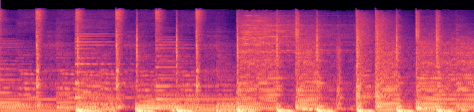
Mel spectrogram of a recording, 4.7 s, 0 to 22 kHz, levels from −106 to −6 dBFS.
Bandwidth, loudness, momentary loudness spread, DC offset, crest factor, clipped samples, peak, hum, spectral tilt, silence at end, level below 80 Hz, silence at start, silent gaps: 16 kHz; -17 LUFS; 5 LU; under 0.1%; 16 dB; under 0.1%; 0 dBFS; none; -5 dB/octave; 0 s; -18 dBFS; 0 s; none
